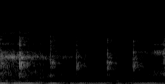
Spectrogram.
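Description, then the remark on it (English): A clock ticks steadily, six crisp, evenly spaced ticks at a brisk regular pace, with a slight alternating tick-tock quality and a faint low hum underneath. “For a time, there is no sound in the room except Sidney's heavy breathing and the rhythmic ticking of the clock.”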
